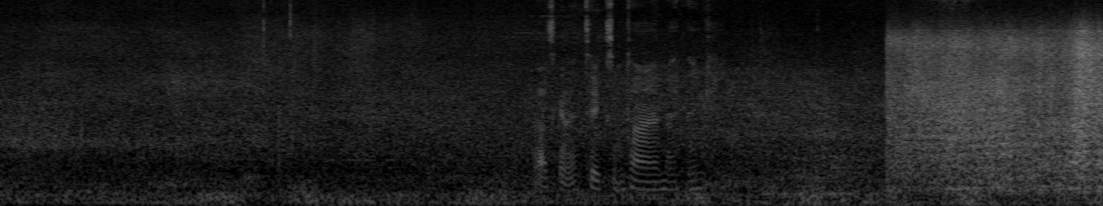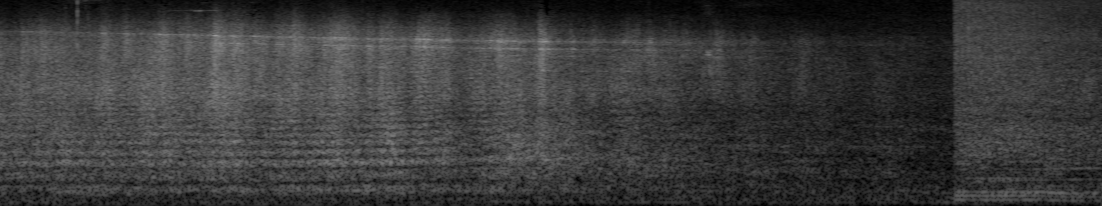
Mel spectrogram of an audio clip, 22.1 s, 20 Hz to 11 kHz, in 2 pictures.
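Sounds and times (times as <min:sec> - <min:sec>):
jet aircraft passing overhead: 0:00.0 - 0:22.0.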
